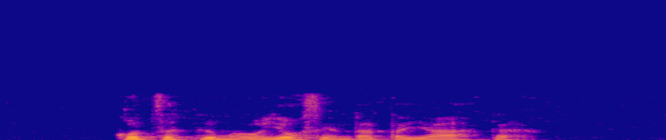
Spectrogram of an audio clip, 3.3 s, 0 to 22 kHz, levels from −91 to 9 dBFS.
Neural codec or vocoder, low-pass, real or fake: none; 7.2 kHz; real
